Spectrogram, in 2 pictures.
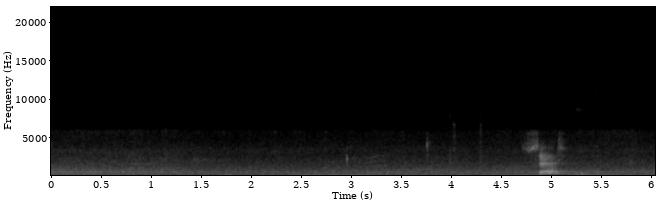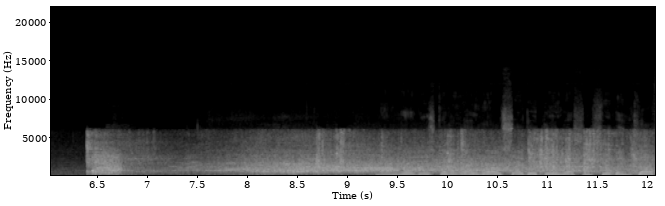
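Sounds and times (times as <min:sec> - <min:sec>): starting gun shot: 0:06.4 - 0:07.3
stadium crowd roaring: 0:06.5 - 0:12.0.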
